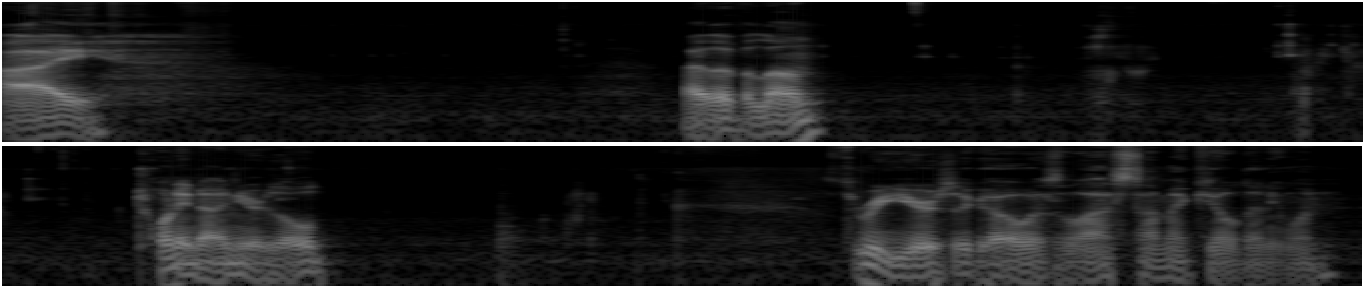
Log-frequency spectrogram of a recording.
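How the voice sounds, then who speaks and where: A man playing a weary, lonely young retired assassin who makes a halting, brooding confession on tape in an audio roleplay, with a gravelly, husky voice. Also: rumbling low, lively intonation, heavily acted. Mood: guarded, flat. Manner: halting, brooding, trailing off with sighs and pauses.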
